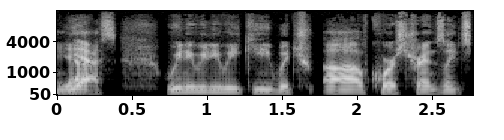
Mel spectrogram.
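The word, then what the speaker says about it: veni vidi vici: And I'm going to say weny witty wiki. You even did the Latin V's with the W pronunciation. Yes. Winny witty wiki, which uh of course translates to I came, I saw, I stuffed the crust.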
